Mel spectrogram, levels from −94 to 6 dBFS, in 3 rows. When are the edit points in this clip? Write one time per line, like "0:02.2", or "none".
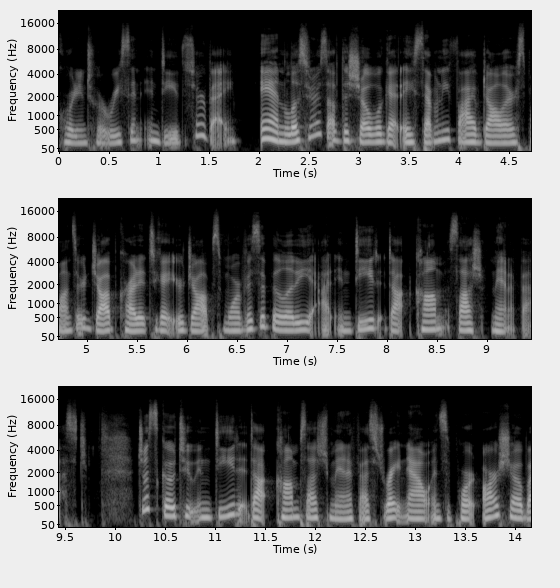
0:01.8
